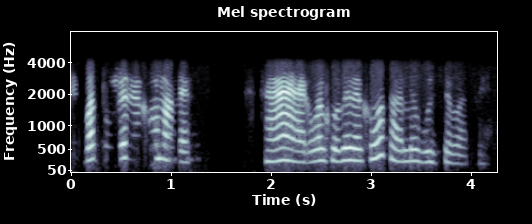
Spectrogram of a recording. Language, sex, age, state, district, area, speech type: Bengali, female, 45-60, West Bengal, Uttar Dinajpur, rural, conversation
